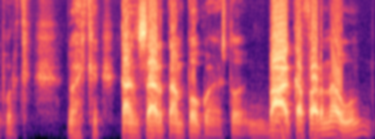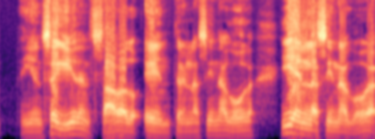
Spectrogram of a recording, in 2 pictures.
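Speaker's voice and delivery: ordinary talk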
